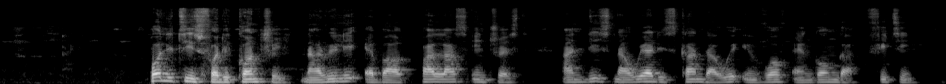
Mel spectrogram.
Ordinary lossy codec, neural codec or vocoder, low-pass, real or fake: none; vocoder, 44.1 kHz, 128 mel bands every 512 samples, BigVGAN v2; 14.4 kHz; fake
